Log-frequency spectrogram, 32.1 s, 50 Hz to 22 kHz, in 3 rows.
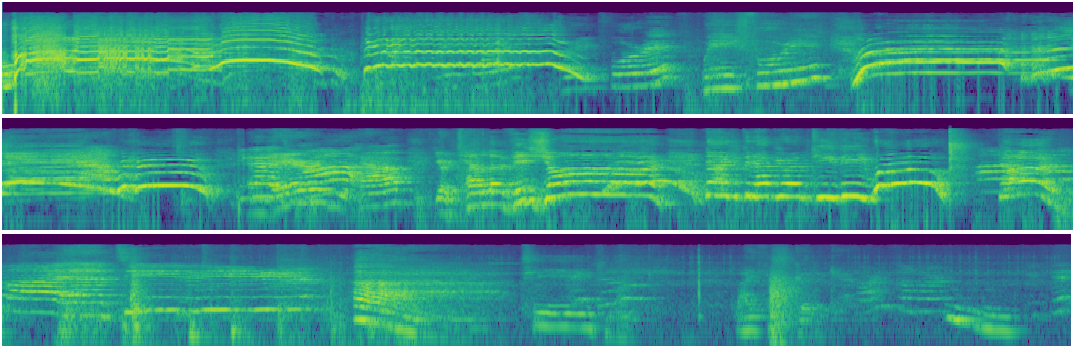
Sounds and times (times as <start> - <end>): Clapping: 20.2 - 20.4.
